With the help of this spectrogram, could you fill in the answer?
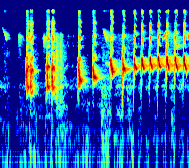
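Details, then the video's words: Greater green leafbird in full, aggressive song used as a lure to provoke other leafbirds into singing: a few harsh, scratchy bursts, then a fast run of sharp, ringing notes repeated about three times per second. "CUCAK IJO GACOR GANAS BUKA MATERI❗PALING AMPUH BUAT PANCINGAN IJO AGAR CEPAT BUNYI AUTO EMOSI!"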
